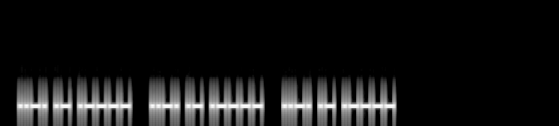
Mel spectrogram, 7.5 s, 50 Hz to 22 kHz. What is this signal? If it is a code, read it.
Morse code, heard as a keyed tone, about 30 wpm, 700 Hz. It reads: FA1 FA1 FA1
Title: Callsign Prefixes for Top 25 DXCC - Repeated 3x - 30wpm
